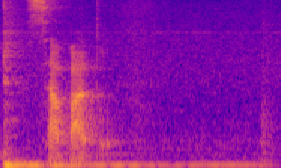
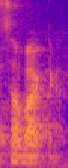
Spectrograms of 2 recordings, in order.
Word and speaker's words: zapato: For example, shoe in Spanish will be zapato. Okay, Sabat. zapato, not sabaca.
